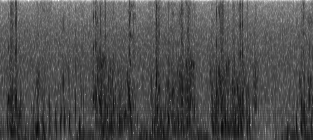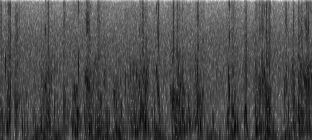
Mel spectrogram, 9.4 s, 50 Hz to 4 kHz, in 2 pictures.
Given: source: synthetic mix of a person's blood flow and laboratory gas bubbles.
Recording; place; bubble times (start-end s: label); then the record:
Doppler ultrasound of blood flow; precordium
0.00-0.35 s: bubbles
0.47-1.29 s: bubbles
1.36-2.09 s: bubbles
2.23-3.00 s: bubbles
3.12-3.90 s: bubbles
4.37-5.56 s: bubbles
5.65-7.18 s: bubbles
7.21-7.93 s: bubbles
8.07-8.45 s: bubbles
8.50-8.84 s: bubbles
8.92-9.39 s: bubbles
From the record:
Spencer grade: 4 (maximum detectable bubble signal sounding continuously throughout systole and diastole of every cardiac period, and overriding the amplitude of the normal cardiac signals); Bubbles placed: anywhere in the cardiac cycle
